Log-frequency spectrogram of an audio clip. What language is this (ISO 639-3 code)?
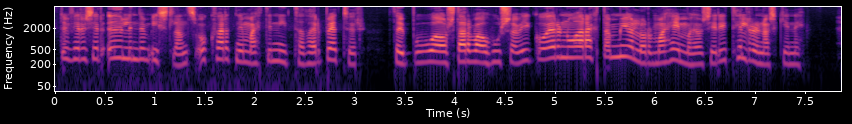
isl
